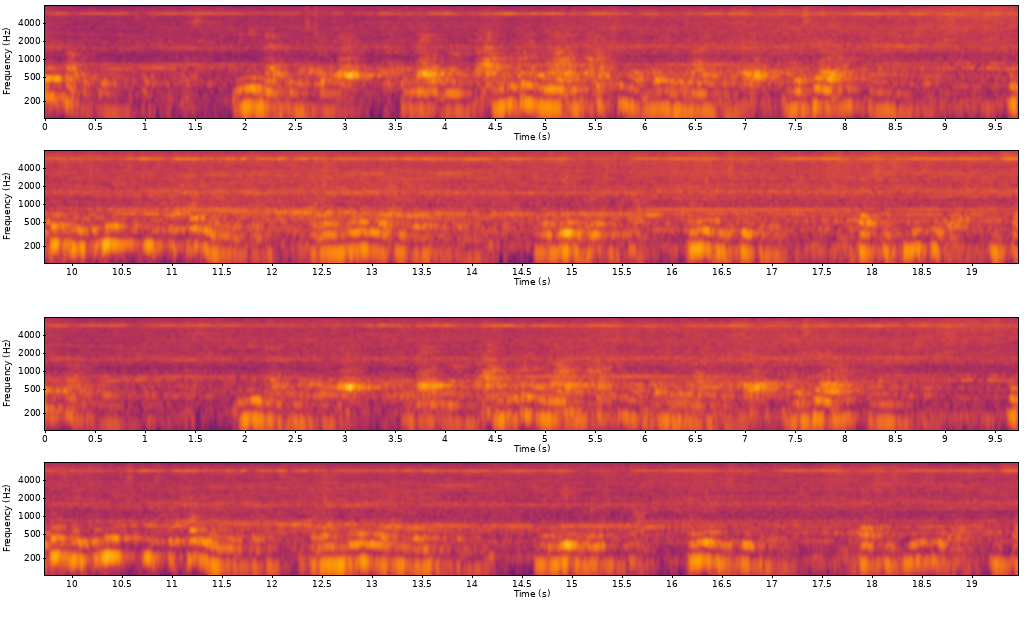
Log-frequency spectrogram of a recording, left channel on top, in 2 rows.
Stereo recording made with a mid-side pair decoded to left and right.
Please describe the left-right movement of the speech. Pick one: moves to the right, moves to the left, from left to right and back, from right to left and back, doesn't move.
from left to right and back.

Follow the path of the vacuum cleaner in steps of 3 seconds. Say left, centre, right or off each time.
right, right, centre, left, left, left, left.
